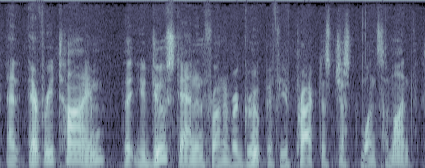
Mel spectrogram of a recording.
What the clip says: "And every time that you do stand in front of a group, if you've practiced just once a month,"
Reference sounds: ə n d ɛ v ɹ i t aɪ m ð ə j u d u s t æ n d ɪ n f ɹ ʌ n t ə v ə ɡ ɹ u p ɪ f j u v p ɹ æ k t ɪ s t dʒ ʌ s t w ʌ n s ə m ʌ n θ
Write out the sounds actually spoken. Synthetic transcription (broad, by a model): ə n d ɛ v ɹ i t aɪ m ð ə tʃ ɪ d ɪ s t æ n d ɪ n f ɹ ʌ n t ə v ə ɡ ɹ u p ɪ f j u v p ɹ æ k t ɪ s dʒ ʌ s t w ʌ n s ə m ʌ n θ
